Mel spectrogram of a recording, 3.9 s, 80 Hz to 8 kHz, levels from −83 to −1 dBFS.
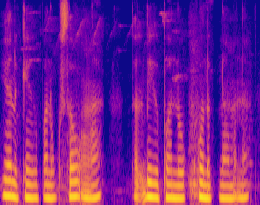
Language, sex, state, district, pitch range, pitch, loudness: Garo, female, Meghalaya, West Garo Hills, 185-205 Hz, 195 Hz, -15 LUFS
